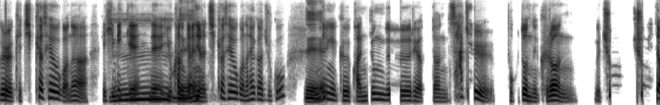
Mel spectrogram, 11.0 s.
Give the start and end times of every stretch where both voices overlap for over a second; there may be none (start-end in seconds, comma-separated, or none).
1.8-3.3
